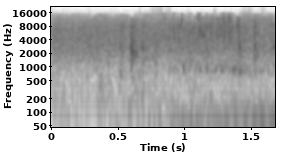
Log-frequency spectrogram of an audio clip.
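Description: Short gurgling pour of water in the video game Pathologic, a brief splash followed by a thin trickle and drips at low volume, alone without speech.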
